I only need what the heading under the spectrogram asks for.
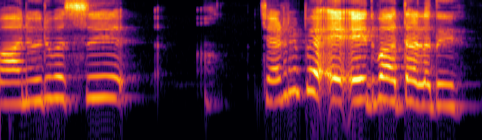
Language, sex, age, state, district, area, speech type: Malayalam, female, 18-30, Kerala, Kannur, rural, spontaneous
